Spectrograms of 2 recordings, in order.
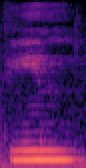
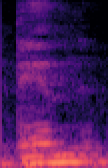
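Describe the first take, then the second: First: The vowel sounds like 'ee'. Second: The vowel sounds like 'eh'. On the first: "Tin, em vez de ten" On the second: "em vez de ten"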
